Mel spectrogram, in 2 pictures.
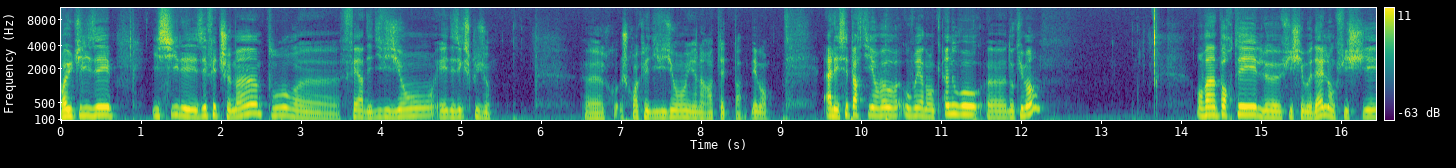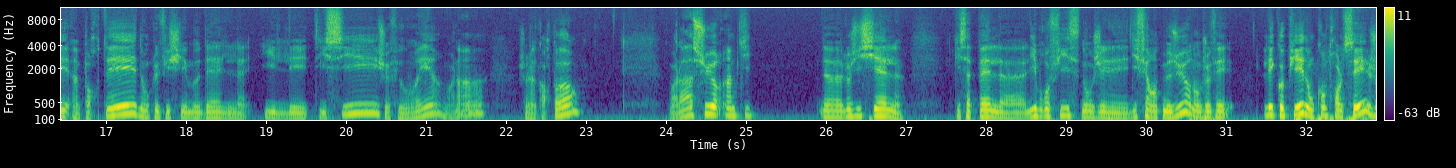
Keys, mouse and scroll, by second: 1.4 click, 5.7 click, 10.3 click, 11.4 click, 13.4 click, 14.9 click, 16.5 click, 19.8 click, 20.6 click, 22.3 click, 23.1 click, 26.5 click, 30.3 ctrl+click, 30.6 ctrl+a, 32.2 ctrl+c, 32.7 ctrl+alt+Tab.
